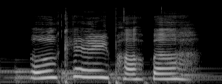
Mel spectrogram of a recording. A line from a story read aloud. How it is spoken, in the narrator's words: Bernice said with a yawn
